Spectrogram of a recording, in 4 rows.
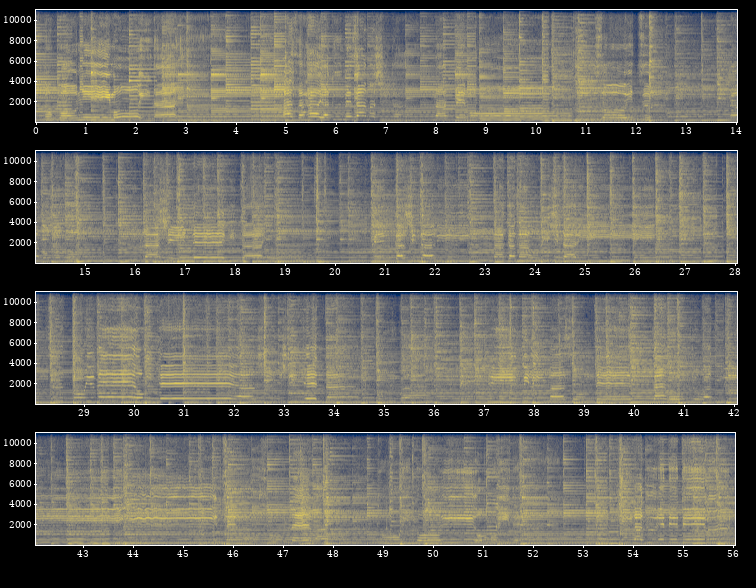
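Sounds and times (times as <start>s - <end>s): person singing: 0.0s - 27.0s, 27.6s - 52.6s, 53.4s - 56.0s
acoustic guitar strummed chords: 0.0s - 56.0s.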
